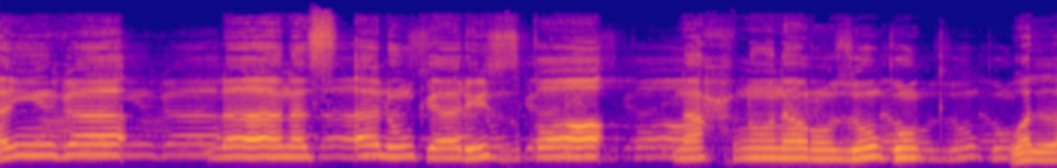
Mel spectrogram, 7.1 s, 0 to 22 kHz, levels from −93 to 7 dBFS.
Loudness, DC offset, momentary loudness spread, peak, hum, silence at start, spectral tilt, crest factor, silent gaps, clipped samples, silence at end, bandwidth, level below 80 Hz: -22 LUFS; under 0.1%; 16 LU; -6 dBFS; none; 0 s; -4 dB/octave; 18 dB; none; under 0.1%; 0 s; 16.5 kHz; -74 dBFS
